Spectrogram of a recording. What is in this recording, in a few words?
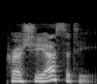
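"preciosity", British English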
